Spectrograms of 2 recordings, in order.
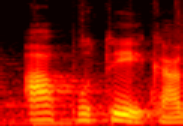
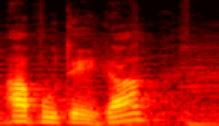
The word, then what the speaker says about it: Aputeca: nome del tuo locale apoteca non so se l'ho pronunciato bene il nome del locale si chiama aputeca e sta a dire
